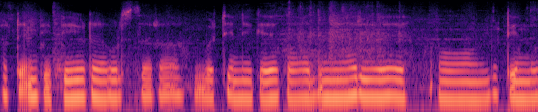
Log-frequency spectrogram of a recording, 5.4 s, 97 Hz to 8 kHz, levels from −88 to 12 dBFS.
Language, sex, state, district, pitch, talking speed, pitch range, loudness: Rajasthani, female, Rajasthan, Churu, 170 Hz, 110 wpm, 165-175 Hz, -17 LUFS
